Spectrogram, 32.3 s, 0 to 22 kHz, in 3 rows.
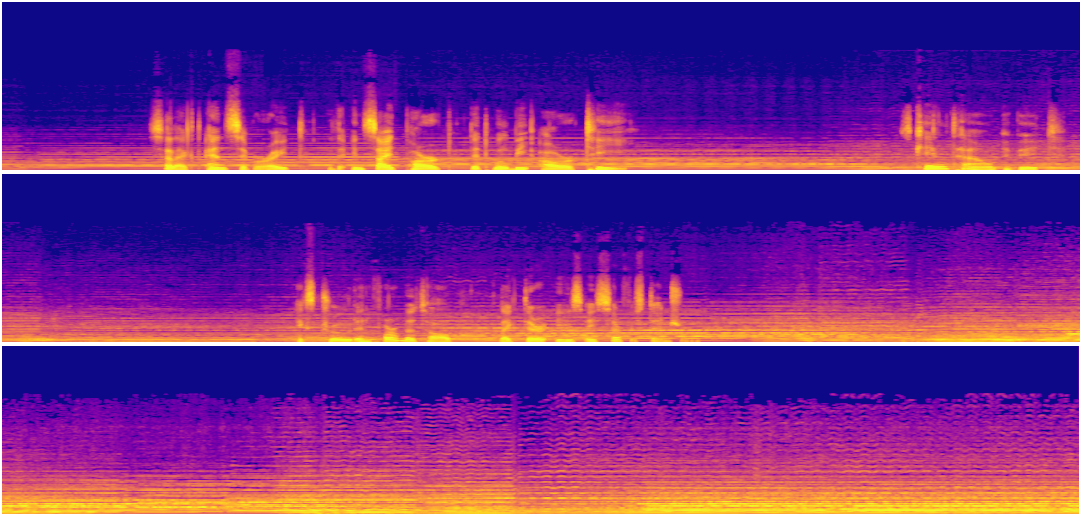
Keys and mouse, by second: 0.1-1.9 typing, 0.9 Tab, 0.9 ctrl+w, 1.0 right click, 1.5 Tab, 1.7 Tab, 2.4 right click, 3.4 ctrl+KP_Add, 3.6 ctrl+KP_Add, 3.7 ctrl+KP_Add, 3.9 ctrl+KP_Add, 4.1 ctrl+KP_Add, 4.3 ctrl+KP_Add, 5.4 shift+d, 6.1 p, 6.4 Tab, 7.0 z, 7.3-8.3 right drag, 7.7 Tab, 7.9 a, 8.3 alt+s, 9.4 Tab, 11.8 middle click, 12.1 z, 12.3-13.9 middle drag, 13.3 Tab, 13.9-14.8 typing, 14.4-15.4 right drag, 16.1 click, 17.1 o, 17.2 s, 19.0-22.1 typing, 19.3-20.3 right drag, 19.6 Tab, 20.3-21.3 middle drag, 20.5 Tab, 21.3 ctrl+n, 21.7 click, 23.3 click, 23.9 ctrl+r, 25.0 a, 25.2 right click, 25.8 n, 26.0 alt+s, 26.9 s, 27.5 e, 27.7 s, 28.6 alt+s, 29.5 s, 30.3 e, 30.6 alt+m, 31.4 ctrl+Tab, 31.7-32.3 drag, 31.9 alt+s.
